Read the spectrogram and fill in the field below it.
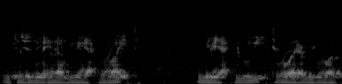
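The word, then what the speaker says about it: Vite: at our website which is made on react white react whe whatever you want to call it I like to call it white because generally is pronounced as wheat we okay so we have a client in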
